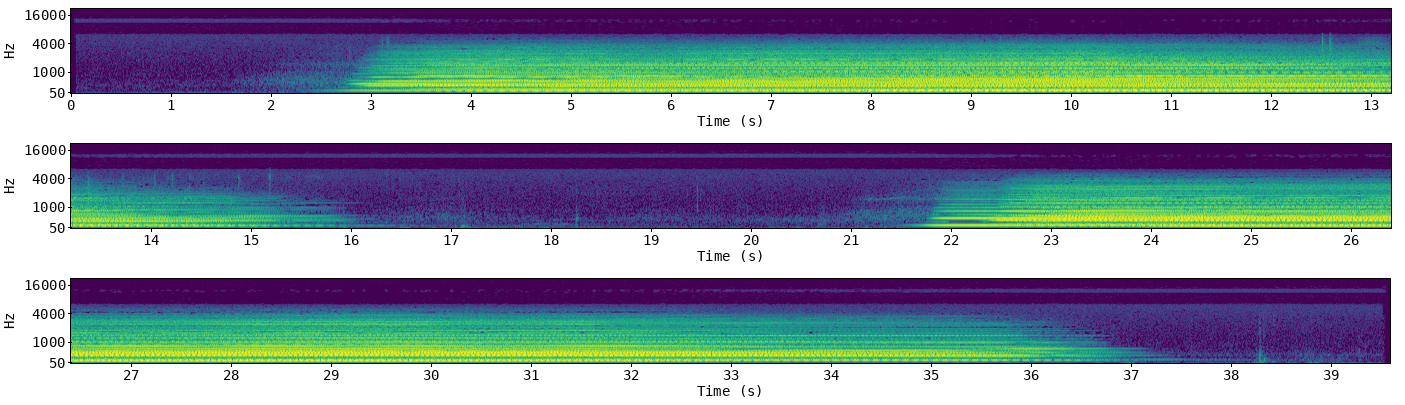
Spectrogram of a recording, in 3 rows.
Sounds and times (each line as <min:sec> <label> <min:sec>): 0:03.0 accordion 0:15.7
